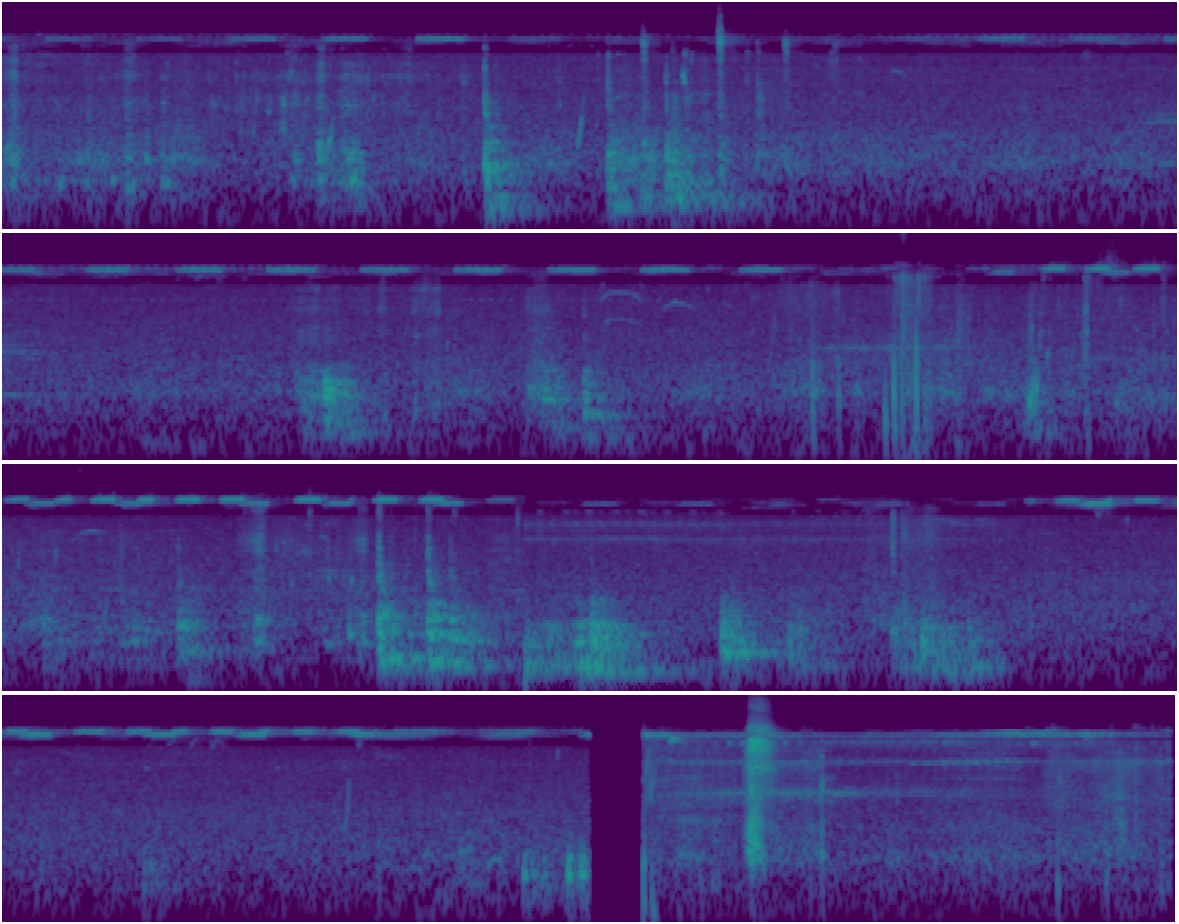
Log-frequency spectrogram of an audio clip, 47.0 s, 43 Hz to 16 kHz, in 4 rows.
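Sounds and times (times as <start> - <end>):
crickets chirping: 0.0 - 41.1, 41.7 - 46.9
dull knocks: 30.7 - 31.8.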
